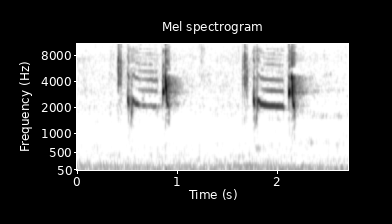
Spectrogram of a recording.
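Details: Red-headed prinia in a fighting song, giving two phrases. Each is a thin tick, a steady whistled tone, then an abrupt rasping note. There is a faint low background hum.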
